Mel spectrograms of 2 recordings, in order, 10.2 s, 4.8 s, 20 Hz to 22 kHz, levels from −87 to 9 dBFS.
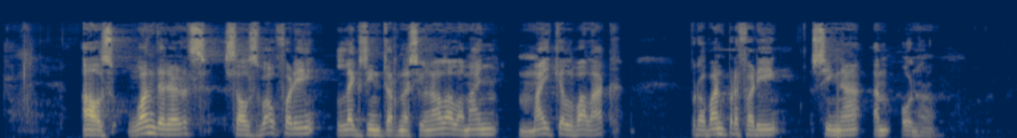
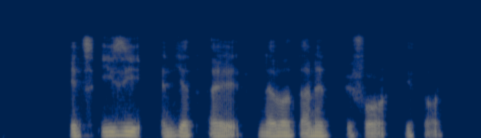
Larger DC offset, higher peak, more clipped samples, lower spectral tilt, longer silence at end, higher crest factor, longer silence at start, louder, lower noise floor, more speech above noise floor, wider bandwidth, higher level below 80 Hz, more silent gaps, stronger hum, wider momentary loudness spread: neither; first, -4 dBFS vs -18 dBFS; neither; second, -1.5 dB/octave vs -8 dB/octave; first, 0.85 s vs 0.4 s; about the same, 22 dB vs 18 dB; second, 0.2 s vs 0.7 s; first, -24 LUFS vs -35 LUFS; second, -72 dBFS vs under -90 dBFS; second, 46 dB vs over 55 dB; first, 11.5 kHz vs 7.8 kHz; about the same, -68 dBFS vs -66 dBFS; second, none vs 1.52-1.56 s, 3.40-3.44 s, 3.97-4.04 s; neither; first, 17 LU vs 13 LU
